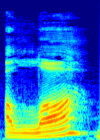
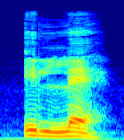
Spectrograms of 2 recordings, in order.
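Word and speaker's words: الله: So in three cases, we will not say Allah, but we will say Illah. The first, if the letter before Allah has kasra, we say it like that.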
